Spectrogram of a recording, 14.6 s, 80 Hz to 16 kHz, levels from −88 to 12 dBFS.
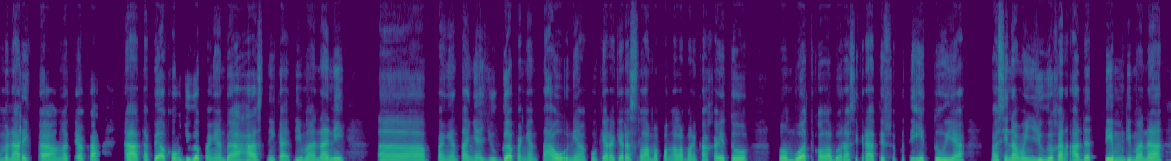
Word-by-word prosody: menarik 120 -2 +1
banget 120 0 +1
ya, 120 - +1
Kak. 120 0 0 0.3
Nah, 145 -3 +7
tapi 155 0 -3
aku 220 -1 +1
juga 165 -1 +4
pengen 160 +2 -3
bahas 135 +2 +1
nih, 130 - -3
Kak, - - -1
di 140 - -1
mana 135 +7 +1
nih, 210 +1 0 0.4
eee, 160 0 +1 0.2
pengen 180 0 -3
tanya 180 0 -2
juga, 180 -1 +2
pengen 140 +1 -5
tahu 160 +4 +2
nih 125 -5 -2
aku, 125 -1 -6
kira-kira 130 +4 +1
selama 130 -4 -2
pengalaman 125 0 -3
Kakak 130 +1 -1
itu 135 0 +2 0.4
membuat 130 -1 +3
kolaborasi 125 0 0
kreatif 125 +3 -1
seperti - - -3
itu 170 - +1
ya, 115 0 +1 0.4
pasti 155 +5 0
namanya 155 -3 +2
juga 150 +1 +3
kan - - -5
ada 140 -1 +2 0.2
tim 185 -1 +5
di - - +3
mana 160 +6 +4
140 Hz, 170 wpm, -25 LUFS, 125-160 Hz, 0.4 s, Nah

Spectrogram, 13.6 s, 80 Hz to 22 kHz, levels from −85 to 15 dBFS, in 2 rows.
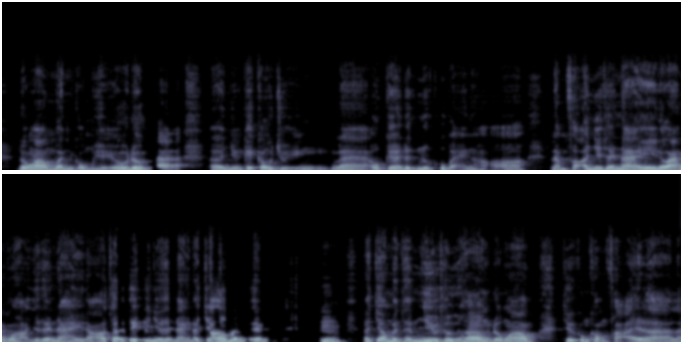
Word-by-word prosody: đúng 165 +5 +3
hông? 170 -4 +2
Mình 145 -2 0
cũng 140 +1 -4
hiểu 145 -2 0
được - - +6
là, 145 -2 -3 0.3
ờ, 140 -1 -2
những 135 0 -6
cái 220 - +1
câu 175 -2 +2
chuyện 145 -3 -9
là, 130 -3 -5
ô 150 - -2
kê, 160 0 -2
đất 195 - +1
nước 210 +1 -2
của 180 - +1
bạn 135 -5 -8
họ 130 +1 -10 0.3
làm 140 -1 -6
phở 155 - -2
như 170 -1 0
thế 185 +1 +1
này, 150 -5 +3
đồ 145 0 +6
ăn 165 +1 +4
của 185 - +1
họ 185 - -5
như 155 - -5
thế 180 - +2
này, 145 -7 -4
đó, 155 +9 -2
thời - - +4
tiết 185 - +7
nó 200 - -1
như 175 -2 +1
thế 180 - -1
này, 150 -7 -5
nó 160 - -2
cho 205 0 +4
mình 180 -2 +4
thêm 180 0 +3 0.6
ừm, 180 -3 -1 0.3
nó 220 - -1
cho 215 -3 +4
mình 175 -3 +2
thêm 185 0 0
nhiều 180 -2 +4
thứ 185 +8 +3
hơn, 200 -5 +4
đúng 200 +7 0
hông? 200 -6 +2 0.3
Chứ 190 +1 +3
cũng 195 0 0
không 180 -3 -4
phải 160 +3 -2
là 145 -7 -3
là 135 0 -7
165 Hz, 260 wpm, -23 LUFS, 145-185 Hz, 0.6 s, tiết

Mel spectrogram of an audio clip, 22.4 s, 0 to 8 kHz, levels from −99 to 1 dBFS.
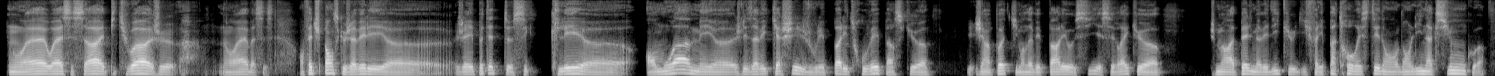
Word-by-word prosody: Ouais, 95 +3 +4
ouais, 105 +1 +4
c'est 105 - -2
ça 105 +1 +5
et 100 - 0
puis, 90 - -10
tu 90 - -8
vois, 110 -1 +7
je 95 0 -2 0.7
ouais, 90 +2 -1
bah, 85 -2 -5
c'est - - -8 0.5
en - - -6
fait, 125 0 +3
je 120 - 0
pense 130 -1 +4
que 105 - -1
j'avais 95 +3 +3
les, 95 -3 +3
heu, 85 -2 -3 0.2
j'avais 95 0 -1
peut-être 115 0 -3
ces 85 - -5 0.2
clés, 115 +3 +4
heu, 85 -3 -2 0.3
en 90 0 -1
moi. 130 +8 +4
Mais, 95 -4 -1
heu, 90 -1 -2
je 90 - -9
les 95 0 -3
avais 100 0 -1
cachées 110 +4 0
et 110 - +1
je 90 -2 -4
voulais 85 0 -4
pas 85 +7 +2
les 105 -1 0
trouver 110 +4 +1
parce 90 -7 -5
que, 90 - -9
heu, 90 -1 0 0.6
j'ai 95 +1 -4
un 90 -1 -1
pote 110 +6 +1
qui 110 -5 -7
m'en 90 0 -3
avait 85 0 -2
parlé 95 +3 0
aussi 90 +5 -3
et - - -4
c'est 90 - -5
vrai 100 +5 -1
que, 110 -2 -4
heu, 90 -2 +1 0.8
je 95 - -7
me 95 - 0
rappelle, 90 +5 +1
il 105 - 0
m'avait 90 -1 -1
dit 110 +4 -4
qu'il 95 -4 -6
fallait 90 -1 -3
pas - - -3
trop 115 -1 -1
rester 100 +3 0
dans 95 -2 -3
dans 100 +2 -2
l'inaction, 105 +3 +1
quoi 75 -6 -7
95 Hz, 185 wpm, -22 LUFS, 90-110 Hz, 0.8 s, vois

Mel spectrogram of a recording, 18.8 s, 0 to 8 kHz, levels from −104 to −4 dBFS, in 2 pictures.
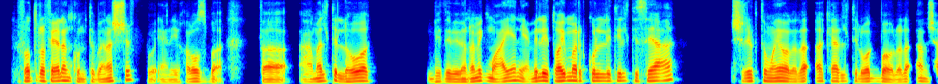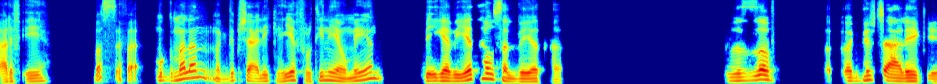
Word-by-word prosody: في - - -20
فترة 120 +1 +2
فعلًا 120 +2 +3
كنت 95 -4 -6
بانشّف 115 - -1
ويعني 85 -1 -9
خلاص 100 +2 -1
بقى، 95 - -6 0.4
فعملت 90 +5 -2
اللي 100 0 +1
هو 115 +2 +5 0.6
بت 100 +1 -5
برنامج 95 +6 +1
معيّن 115 +5 +1
يعمل 115 +2 -1
لي 130 - +6
timer 130 +1 +5
كُلّ 120 +1 0
تِلت 130 -2 -4
ساعة، 130 +7 +2 0.6
شربت 115 +2 -1
مَيّة 115 0 +4
والّا 100 -4 +2 0.2
لأ، 110 - -1
كلت 110 0 -3
الوجبة 105 +2 0
والّا 85 -1 -2
لأ؟ 110 - -3
مش 100 -2 -7
عارف 95 +2 -3
إيه، 110 +4 -4 0.4
بس - - -3
فمجملًا 145 - -1
ما 235 -4 -6
اكدبش 100 +7 -7
عليكِ، 110 0 -2
هي 130 +9 +2
في - - -17
روتيني 140 +7 -2
يوميًا 140 - 0 0.4
بإيجابياتها 120 - +4
وسلبياتها. 105 - 0 1.6
بالضبط، 135 +7 +3 0.7
ما 120 - +2
اكدبش 145 +7 0
عليكِ. 115 -1 +5
115 Hz, 145 wpm, -23 LUFS, 105-130 Hz, 1.6 s, لي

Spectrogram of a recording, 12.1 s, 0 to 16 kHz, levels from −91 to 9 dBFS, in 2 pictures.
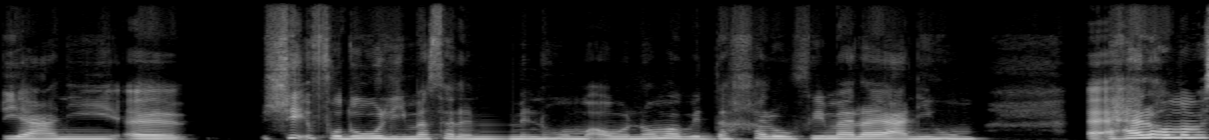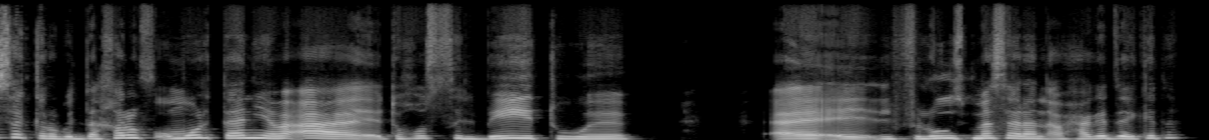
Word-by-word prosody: يعني 205 -2 -1
آآ 205 -3 +1 0.4
شيء 240 +5 -5
فضولي 245 -2 +1
مثلًا 220 -1 -1
منهم 200 +1 -1
أو 205 0 -3
إن 210 - -1
هُم 245 +2 +1
بيتدّخلوا 220 +2 -3
في 230 +2 -3
ما 225 -1 +2
لا 220 - +2
يعنيهم، 205 0 0 0.5
آآ - - +3
هل 285 +3 +3
هُم 320 -1 +4
مثلًا 320 +2 -2
كانوا 250 -5 -2
بيتدخلوا 220 +8 0
في 295 - -12
أمور 275 +6 +1
تانية 285 -2 +1
بقى 255 -5 +3
تخص 255 +4 -7
البيت 245 +3 +1
و 215 -2 0 0.7
آآ 210 - +1
الفلوس 230 +5 0
مثلًا 250 -3 +2
أو 215 - -4
حاجات 220 +5 -1
زي 240 -2 +3
كده؟ 270 +6 -6
225 Hz, 170 wpm, -22 LUFS, 210-260 Hz, 0.7 s, هُم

